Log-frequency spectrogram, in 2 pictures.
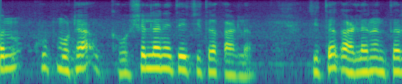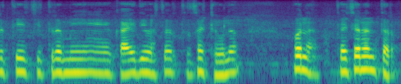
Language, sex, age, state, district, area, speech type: Marathi, male, 45-60, Maharashtra, Akola, rural, spontaneous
